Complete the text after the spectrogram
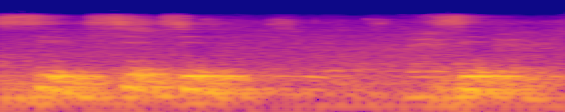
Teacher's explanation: Kalau sin itu di ujung lisan menyentuh ujung gigi atas bagian bawah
